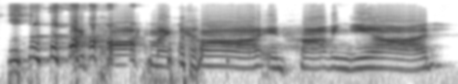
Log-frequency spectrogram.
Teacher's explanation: if you say it in like a vaudeville version, leaving all those R's out, you're non-rhotic. If you say it with all the R's in, you're being rhotic.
